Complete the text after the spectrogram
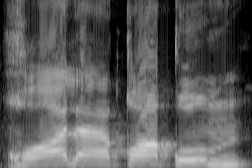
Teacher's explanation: खा मोटा है, हेल्दी है, लाम बारीक है, कौफ फिर मोटा है, उर्फ मुस्तालिया में से आ रहे।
